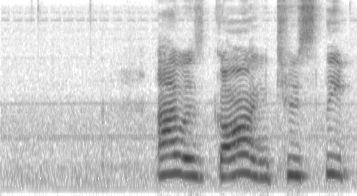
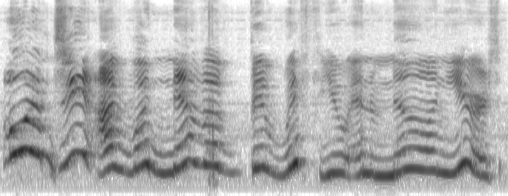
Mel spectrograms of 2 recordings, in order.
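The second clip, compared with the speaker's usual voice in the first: louder, breaking into laughter; laughing through it; 5 semitones higher, 6 dB louder than usual. Real, not acted. Reader can't hold it together rejecting Jasper, laughing through the line. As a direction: read it while cracking up.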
